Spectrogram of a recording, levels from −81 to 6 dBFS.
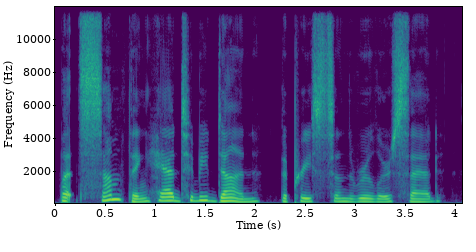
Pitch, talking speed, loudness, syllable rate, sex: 190 Hz, 175 wpm, -17 LUFS, 4.1 syllables/s, female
